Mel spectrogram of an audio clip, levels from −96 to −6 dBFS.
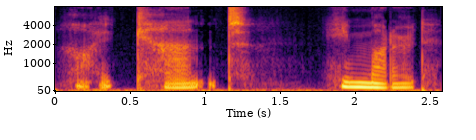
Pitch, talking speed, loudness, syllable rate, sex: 155 Hz, 95 wpm, -17 LUFS, 3.5 syllables/s, female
